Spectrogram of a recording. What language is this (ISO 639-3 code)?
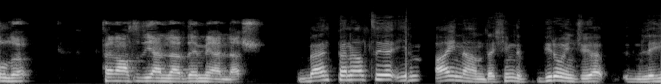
tur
